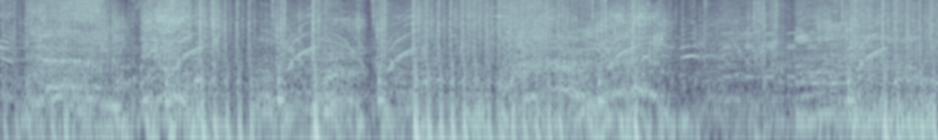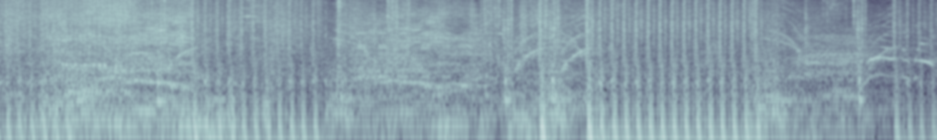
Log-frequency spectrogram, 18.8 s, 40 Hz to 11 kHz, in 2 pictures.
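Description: Dense rapid gunfire rattles through a Mass Effect 3 battle, sustained automatic bursts crackling loudly and almost without pause.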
